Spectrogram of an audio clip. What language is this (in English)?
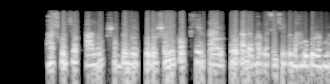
Bangla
